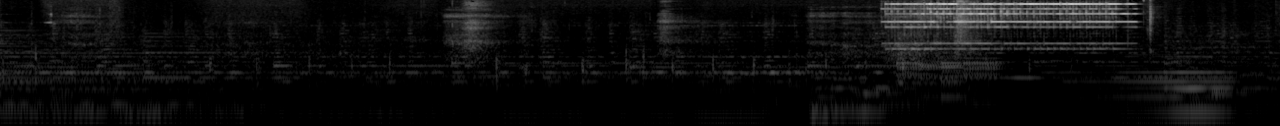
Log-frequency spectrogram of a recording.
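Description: A telephone in a home rings in a short burst of bright, high-pitched bell tones near the end, after a stretch of low, steady background drone.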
